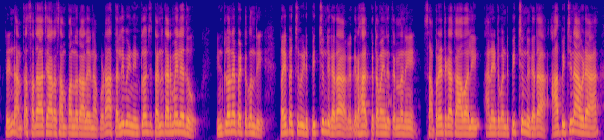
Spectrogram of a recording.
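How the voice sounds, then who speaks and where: A man's voice: a little high, fairly bright tone, clean tone. A man with a slightly raised voice rebuts a clip, scornful and indignant. He fires off rhetorical questions, and the recording sounds dull and lo-fi. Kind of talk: critical commentary.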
